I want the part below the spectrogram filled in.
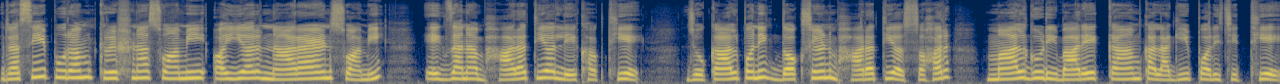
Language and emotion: Nepali, neutral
